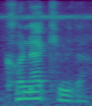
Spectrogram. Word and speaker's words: Kornacki: 이 사람 이름은 스티브 코네키입니다.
